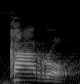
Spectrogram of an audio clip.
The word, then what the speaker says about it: carro: But if you're not able to roll your R, just drag it and say carro, carro.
